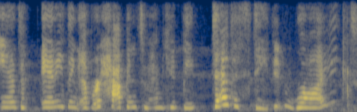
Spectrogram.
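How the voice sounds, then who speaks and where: In a put-on character voice, a woman speaks at an extremely high pitch and moderate pace with lively intonation and big swings in loudness. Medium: actual play. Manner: gushing, eager.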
